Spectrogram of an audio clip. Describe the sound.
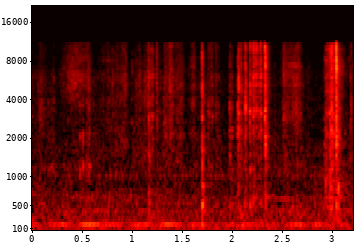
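Scissors trimming a multicolored craft piece: a few sharp, faint snips, some clustered together and one more later, over a low steady background hum.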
